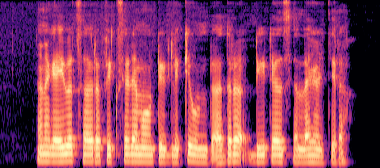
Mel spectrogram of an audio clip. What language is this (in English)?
Kannada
